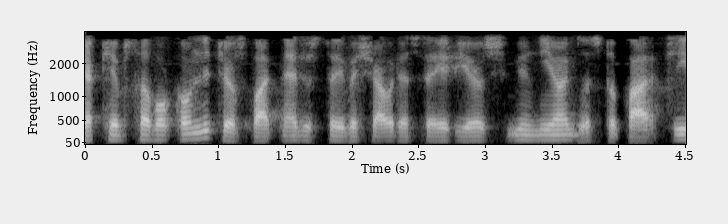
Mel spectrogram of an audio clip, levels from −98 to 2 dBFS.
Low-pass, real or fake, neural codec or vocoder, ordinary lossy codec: 3.6 kHz; fake; codec, 16 kHz, 0.5 kbps, FunCodec, trained on LibriTTS, 25 frames a second; MP3, 32 kbps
